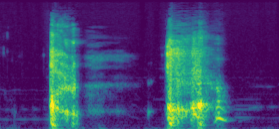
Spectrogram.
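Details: Two harsh coughs with a brief gap, the second a double burst, from a person who had a cold for a long time and is only partly recovered; coughing.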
